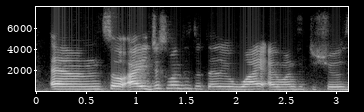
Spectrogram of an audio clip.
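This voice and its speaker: The speaker has a Spanish accent, a moderate pace and fairly even intonation. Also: woman. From Panama. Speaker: architectural engineering student. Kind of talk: webinar presentation. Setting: online webinar. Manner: halting.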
